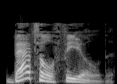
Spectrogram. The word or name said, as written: battlefield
